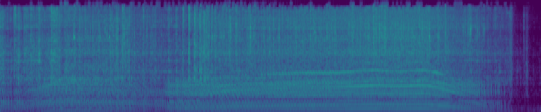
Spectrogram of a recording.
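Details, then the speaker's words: Husqvarna trimmer with aftermarket replacement carb: sputters, strains briefly, then sags and cuts out; won't stay running, lean, starving for fuel. "now it's not wanting to stay running so I'm going to adjust the carb to deliver more fuel to the engine by turning the L screw at quarter turn counterclockwise"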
